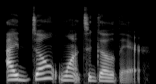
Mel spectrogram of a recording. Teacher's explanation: the smaller words like I, to, there are said more softly or quickly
